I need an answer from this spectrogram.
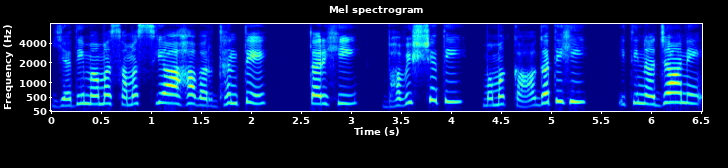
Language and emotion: Sanskrit, fearful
